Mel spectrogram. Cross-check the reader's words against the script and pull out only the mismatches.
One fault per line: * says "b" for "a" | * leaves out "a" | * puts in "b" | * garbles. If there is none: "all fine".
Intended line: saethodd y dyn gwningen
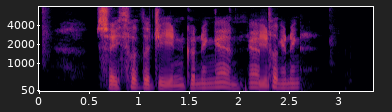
* garbles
